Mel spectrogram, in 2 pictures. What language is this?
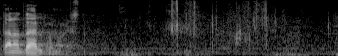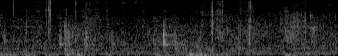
Estonian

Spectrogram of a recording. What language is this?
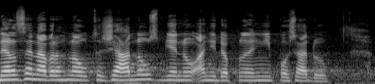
Czech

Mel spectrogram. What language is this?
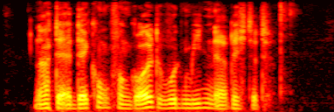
German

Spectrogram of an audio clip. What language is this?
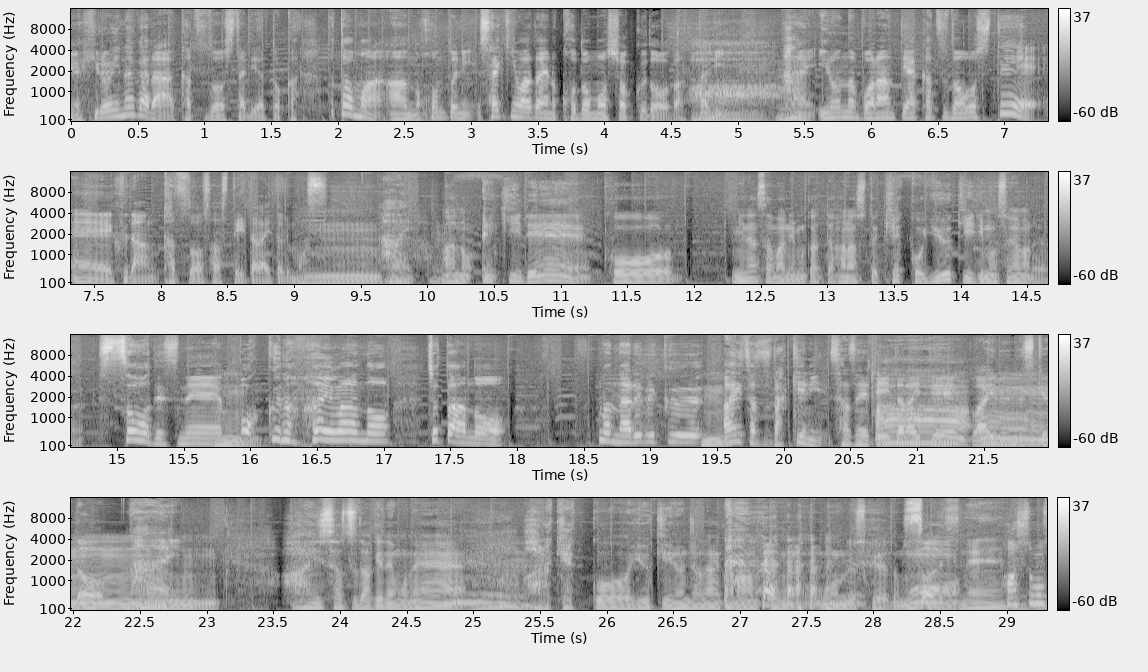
Japanese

